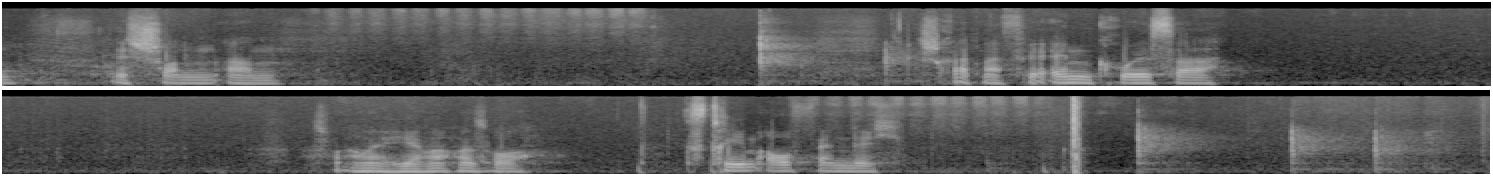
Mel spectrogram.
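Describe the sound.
Scratchy strokes of writing on a board during a lecture come in short bursts of rubbing and squeaking, mostly under and between the lecturer's steady speech.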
